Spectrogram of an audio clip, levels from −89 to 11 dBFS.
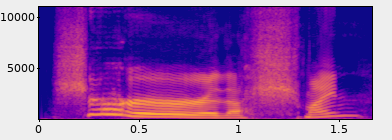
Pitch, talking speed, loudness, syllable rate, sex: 300 Hz, 110 wpm, -14 LUFS, 3.8 syllables/s, female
